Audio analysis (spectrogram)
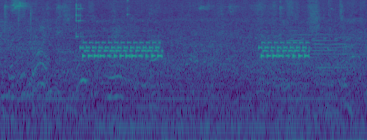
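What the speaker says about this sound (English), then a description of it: "It was a phone call." A telephone rings twice in the Chinatown Detective Agency video game, two electronic trilling bursts of about a second each, separated by a short gap, over a steady low background hum.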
